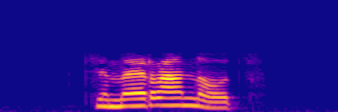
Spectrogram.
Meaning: 1. house or place serving to winter in 2. alternative form of ձմեռոց (jmeṙocʻ)
- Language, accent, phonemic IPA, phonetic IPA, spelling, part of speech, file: Armenian, Eastern Armenian, /d͡zəmerɑˈnot͡sʰ/, [d͡zəmerɑnót͡sʰ], ձմեռանոց, noun, Hy-ձմեռանոց.ogg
